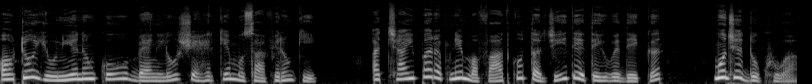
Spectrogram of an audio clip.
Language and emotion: Urdu, sad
